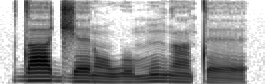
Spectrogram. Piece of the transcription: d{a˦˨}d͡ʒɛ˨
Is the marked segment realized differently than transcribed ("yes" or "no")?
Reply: yes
